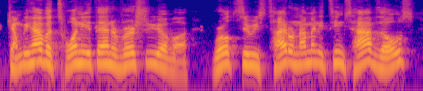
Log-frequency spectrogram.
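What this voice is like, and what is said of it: Excited New York accent. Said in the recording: “when you get really excited, that New York accent really shines, man. It's beautiful.”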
